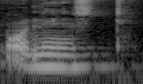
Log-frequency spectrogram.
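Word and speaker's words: honest: अगर हमारा कोई शब्द जैसे साइलेंट है, उसकी आवाज़ नहीं आ रही है, जैसे हम यहाँ बोले ऑनेस्ट, ओ से एच की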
